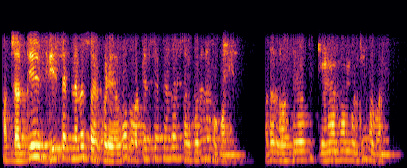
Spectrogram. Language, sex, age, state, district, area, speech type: Odia, male, 18-30, Odisha, Boudh, rural, conversation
